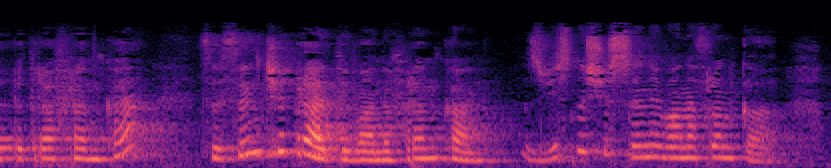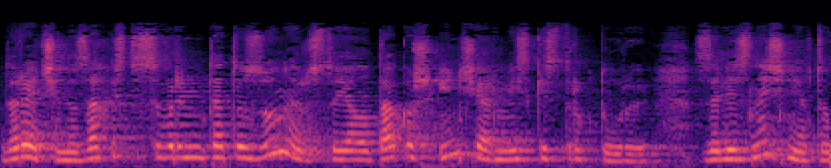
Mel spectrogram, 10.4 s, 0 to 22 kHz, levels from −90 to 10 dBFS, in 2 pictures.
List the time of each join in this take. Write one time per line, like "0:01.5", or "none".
none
